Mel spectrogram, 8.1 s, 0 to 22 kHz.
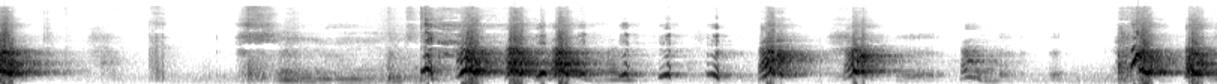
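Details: Labrador Retriever puppies Josie and Jackson leaping for a banana raised above them, recorded March 21, 2018. Sharp, high excited barks come in quick bursts, several in a row, with short pauses and a final pair at the end.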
